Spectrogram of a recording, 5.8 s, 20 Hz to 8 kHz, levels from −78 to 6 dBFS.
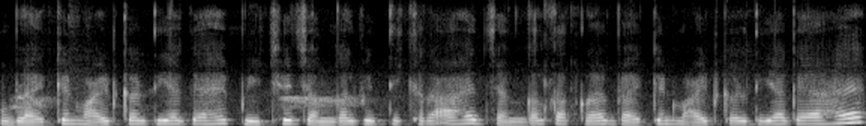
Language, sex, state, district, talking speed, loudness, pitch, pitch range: Hindi, female, Uttar Pradesh, Jalaun, 250 wpm, -17 LUFS, 195 Hz, 185-205 Hz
